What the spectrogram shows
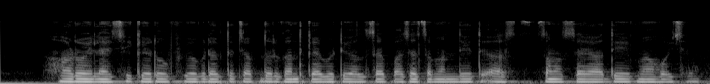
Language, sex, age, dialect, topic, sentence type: Maithili, male, 18-24, Angika, agriculture, statement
